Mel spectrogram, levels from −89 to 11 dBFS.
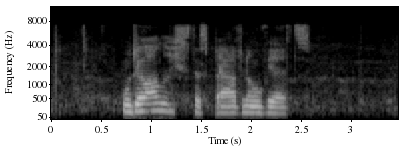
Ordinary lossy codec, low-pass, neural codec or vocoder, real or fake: Opus, 64 kbps; 7.2 kHz; codec, 16 kHz, 4 kbps, FreqCodec, smaller model; fake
